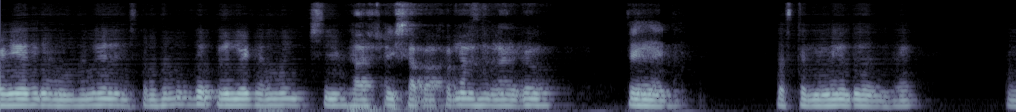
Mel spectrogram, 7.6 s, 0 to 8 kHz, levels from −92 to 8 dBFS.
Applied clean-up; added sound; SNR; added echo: neural mask model DeepFilterNet 3.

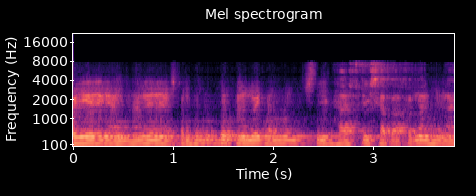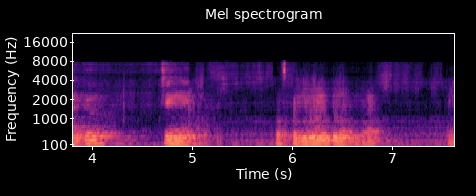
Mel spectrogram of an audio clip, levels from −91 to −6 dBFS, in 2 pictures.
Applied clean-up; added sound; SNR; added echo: neural separator model SepFormer DNS4.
